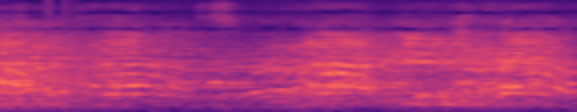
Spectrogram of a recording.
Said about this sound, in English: tell us what the crowd is chanting at Tim Walz' rally last night in Michigan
